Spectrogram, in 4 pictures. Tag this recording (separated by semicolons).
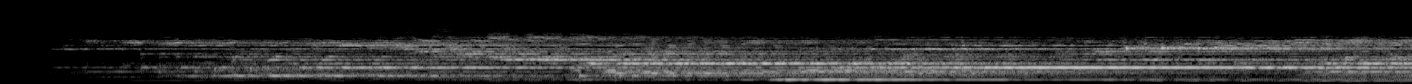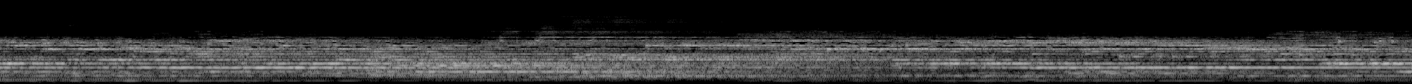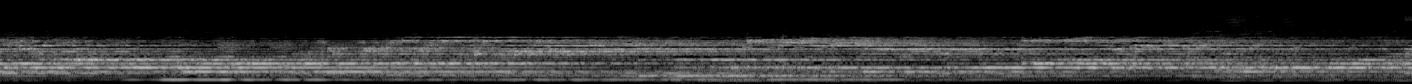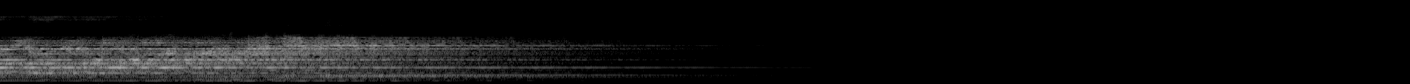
ambient; pad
